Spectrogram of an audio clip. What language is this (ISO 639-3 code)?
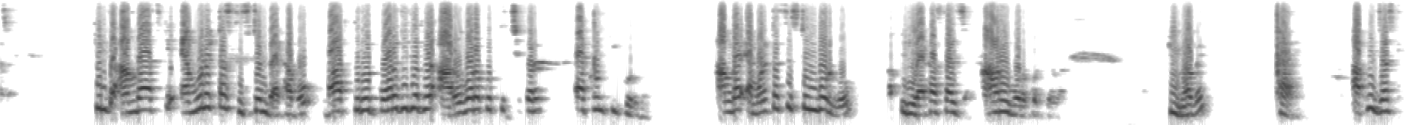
ben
